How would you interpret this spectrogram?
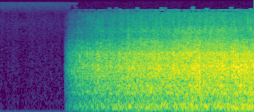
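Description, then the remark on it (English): After a moment of silence, a steady hiss of early morning rain fades in and holds, a dense even wash of falling drops with no voices. “The next day, their mother is alone in the early morning rain.”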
